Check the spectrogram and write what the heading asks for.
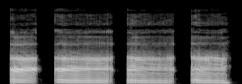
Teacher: It's just neutral. Nothing happens with the mouth. Nothing happens with the tongue. Uh, in a standard English dialect, this sentence would sound a little something like this. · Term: schwah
